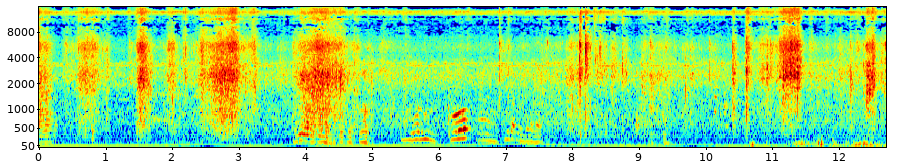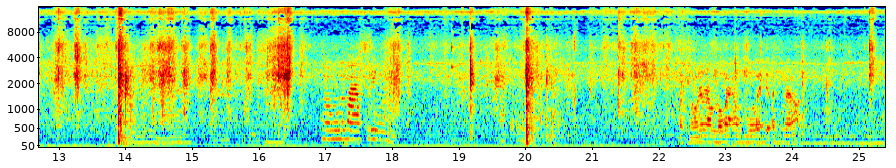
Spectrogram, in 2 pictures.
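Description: Dry corn husks rustle and crackle as they are handled.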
